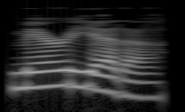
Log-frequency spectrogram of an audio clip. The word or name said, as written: Marietta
